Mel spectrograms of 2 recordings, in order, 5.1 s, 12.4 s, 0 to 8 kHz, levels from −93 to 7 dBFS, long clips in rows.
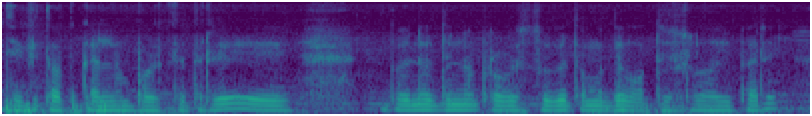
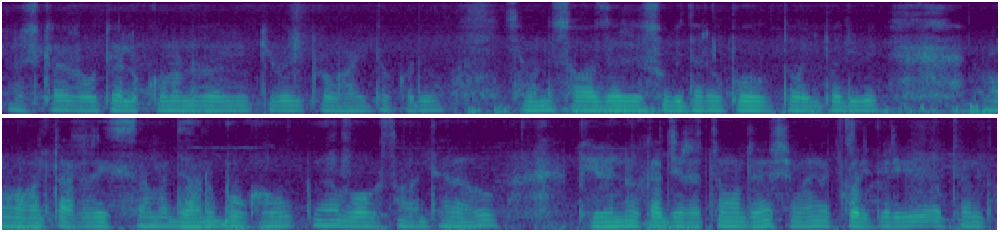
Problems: none marked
